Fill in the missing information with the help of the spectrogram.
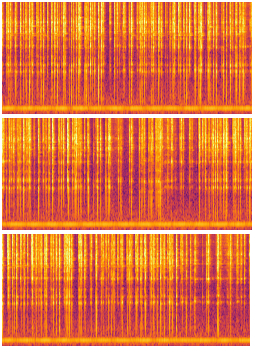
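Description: Fast tapping with long burgundy nails on a hand-sized, hollow White Dove aluminium spray deodorant can with a plastic cap. It makes a dense, continuous stream of bright, dry clicks with almost no ring, over a steady low hum.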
